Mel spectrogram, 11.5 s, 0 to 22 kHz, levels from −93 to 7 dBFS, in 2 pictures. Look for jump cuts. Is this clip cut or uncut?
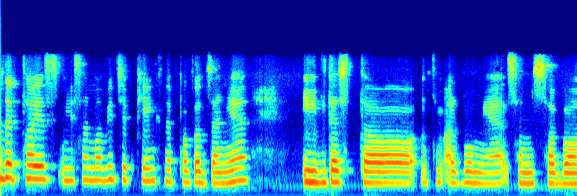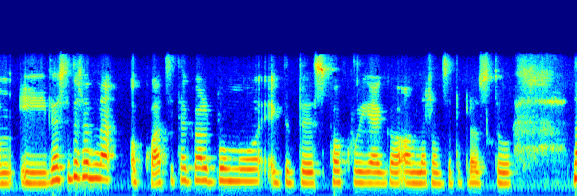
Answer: uncut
